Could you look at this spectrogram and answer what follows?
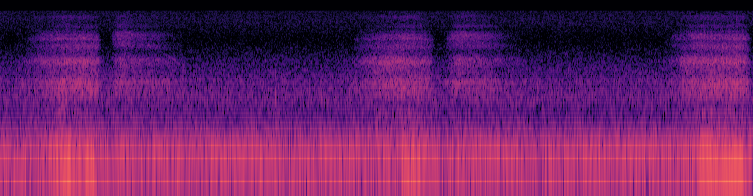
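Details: A tired Corgi dog sleeping beside another dog, snoring softly with a faint hiss on each breath, about three breaths in seven seconds, over steady room noise; snoring.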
